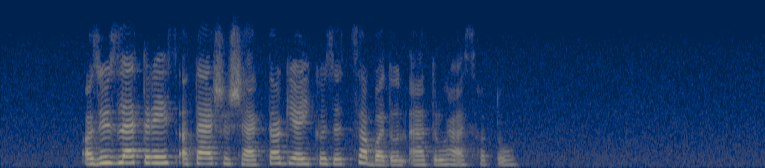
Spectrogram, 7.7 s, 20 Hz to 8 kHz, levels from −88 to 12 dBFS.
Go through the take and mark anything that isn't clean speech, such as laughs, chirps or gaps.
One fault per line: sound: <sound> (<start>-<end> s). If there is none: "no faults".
no faults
